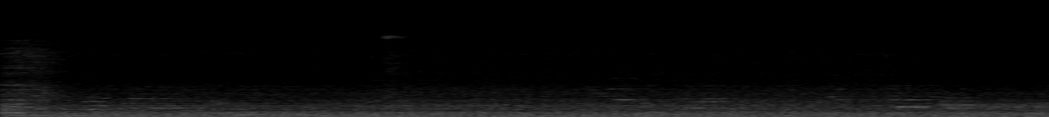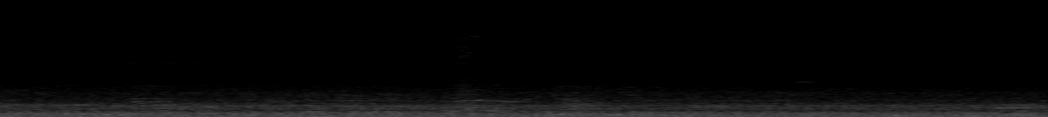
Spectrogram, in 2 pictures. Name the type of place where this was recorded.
cafe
